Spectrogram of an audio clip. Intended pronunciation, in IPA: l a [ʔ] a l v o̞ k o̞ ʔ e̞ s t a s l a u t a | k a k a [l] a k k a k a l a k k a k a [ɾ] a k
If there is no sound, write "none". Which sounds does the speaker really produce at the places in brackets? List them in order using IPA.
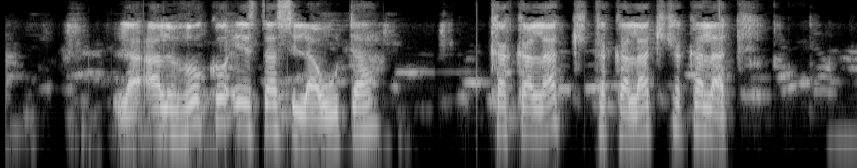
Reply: ʔ, l, l

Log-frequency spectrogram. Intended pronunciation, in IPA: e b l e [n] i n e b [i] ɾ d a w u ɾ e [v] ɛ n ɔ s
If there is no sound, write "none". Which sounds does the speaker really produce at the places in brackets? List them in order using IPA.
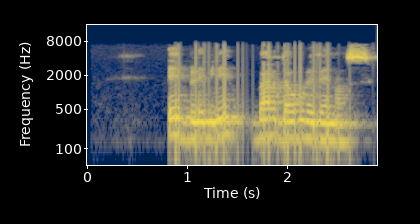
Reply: m, a, v

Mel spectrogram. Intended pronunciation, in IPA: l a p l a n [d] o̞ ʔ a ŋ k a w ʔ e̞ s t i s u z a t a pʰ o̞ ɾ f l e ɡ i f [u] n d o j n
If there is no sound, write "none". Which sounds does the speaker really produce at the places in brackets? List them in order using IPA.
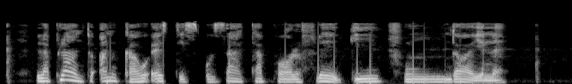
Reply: t, u

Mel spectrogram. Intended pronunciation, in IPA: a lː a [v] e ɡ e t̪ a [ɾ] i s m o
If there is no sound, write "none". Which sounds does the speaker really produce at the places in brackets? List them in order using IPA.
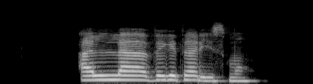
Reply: v, ɾ

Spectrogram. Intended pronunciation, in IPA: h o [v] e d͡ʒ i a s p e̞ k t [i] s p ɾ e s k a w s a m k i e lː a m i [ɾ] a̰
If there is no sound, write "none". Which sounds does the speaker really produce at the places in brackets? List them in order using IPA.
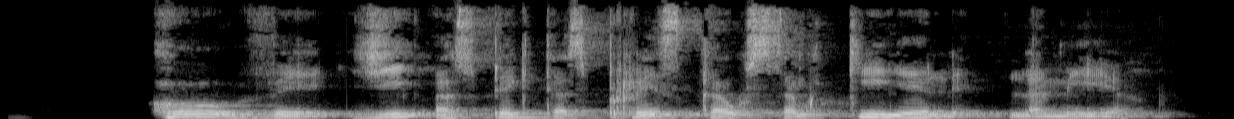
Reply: v, a, none

